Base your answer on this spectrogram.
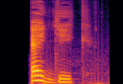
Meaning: one, one of (a given class, sort, group of people, etc.)
- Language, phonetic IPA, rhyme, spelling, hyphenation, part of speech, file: Hungarian, [ˈɛɟːik], -ik, egyik, egyik, pronoun, Hu-egyik.ogg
